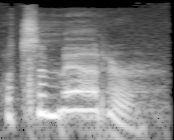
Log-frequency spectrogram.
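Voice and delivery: a hushed puzzled ask; concerned murmur. Retold or imitated. People asking the weeping Jesus, quiet worry. Bystanders notice Jesus crying.

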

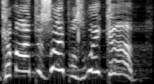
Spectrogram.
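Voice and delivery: high playful "come on, wake up"; urging wake up. Retold or imitated. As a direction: rouse the sleepy disciples. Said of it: "Jesus is saying".

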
